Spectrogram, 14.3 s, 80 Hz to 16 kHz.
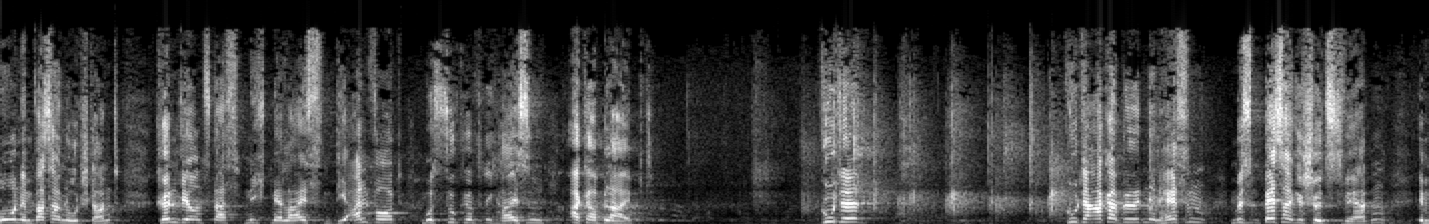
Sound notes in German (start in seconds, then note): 7.9 Beifall DIE LINKE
